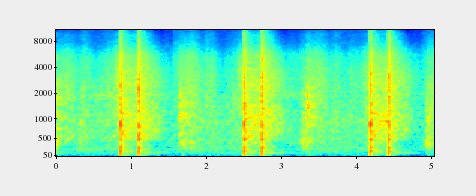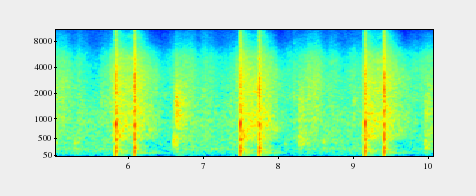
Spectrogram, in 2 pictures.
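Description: Boxing gloves punching a Thai pad: a quick pair of sharp smacks about every second and a half, six pairs in all, one pair at the top of each partner sit-up.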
